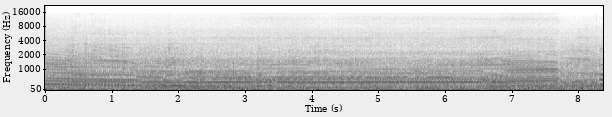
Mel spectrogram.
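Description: A C9 engine revs hard toward its 11,000 RPM redline, a loud, sustained, buzzing drone that holds high pitch with slight rises and dips throughout.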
